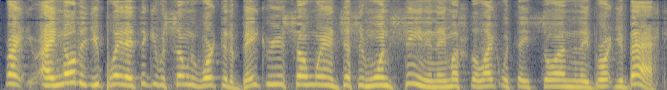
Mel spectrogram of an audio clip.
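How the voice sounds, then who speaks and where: A man's voice: very high voice, quick pace. A man with a Brooklyn New York accent, hosting a chatty talk show interview.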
